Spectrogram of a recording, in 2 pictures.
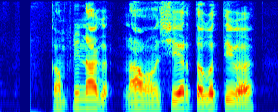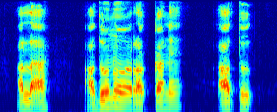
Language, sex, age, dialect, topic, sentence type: Kannada, male, 18-24, Northeastern, banking, statement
